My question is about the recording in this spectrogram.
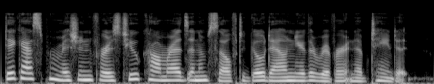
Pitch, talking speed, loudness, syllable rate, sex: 190 Hz, 250 wpm, -16 LUFS, 6.6 syllables/s, female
